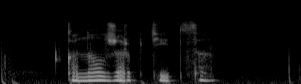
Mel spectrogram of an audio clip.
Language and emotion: Russian, neutral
